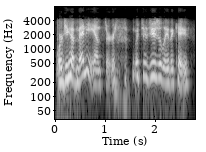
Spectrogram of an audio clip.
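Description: A woman hosts an interview, asking her questions eagerly and laughing easily. Her voice is mid-pitched and dry, with a thin, phone-like sound. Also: expressive, husky, dry recording. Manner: warm, eager, quick laughs. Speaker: podcast host. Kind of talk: interview hosting.

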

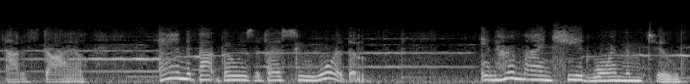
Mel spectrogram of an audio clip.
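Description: Small-town housewife, radio drama narrator, reflective, confiding, music behind, dull old broadcast. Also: female voice, deep voice. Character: ordinary small-town housewife fondly telling a strange story.

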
